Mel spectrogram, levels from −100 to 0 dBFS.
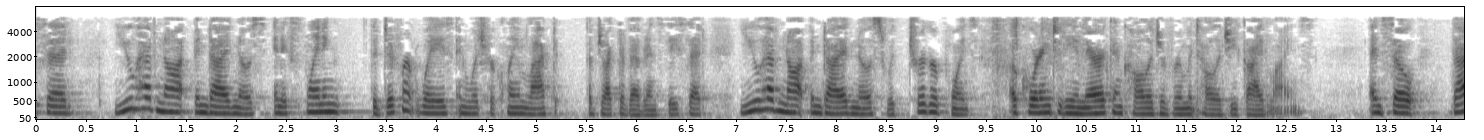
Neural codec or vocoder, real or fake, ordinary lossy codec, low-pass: none; real; MP3, 24 kbps; 7.2 kHz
